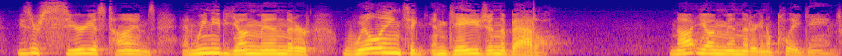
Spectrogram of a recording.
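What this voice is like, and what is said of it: Urgent, earnest delivery. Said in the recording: “hear the urgency in my voice,”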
